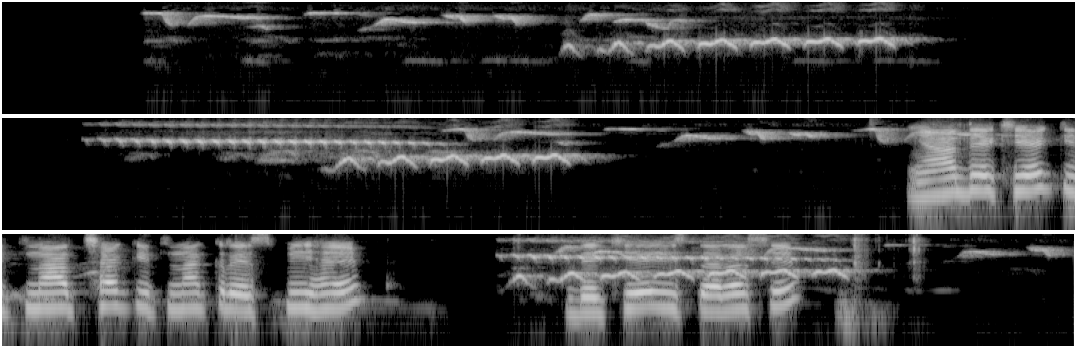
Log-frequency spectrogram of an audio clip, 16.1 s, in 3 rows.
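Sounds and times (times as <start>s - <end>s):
sharp falling bird chirps: 0.8s - 4.6s, 13.2s - 16.0s
quick wavering bird trill: 5.8s - 9.0s, 13.2s - 15.1s.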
